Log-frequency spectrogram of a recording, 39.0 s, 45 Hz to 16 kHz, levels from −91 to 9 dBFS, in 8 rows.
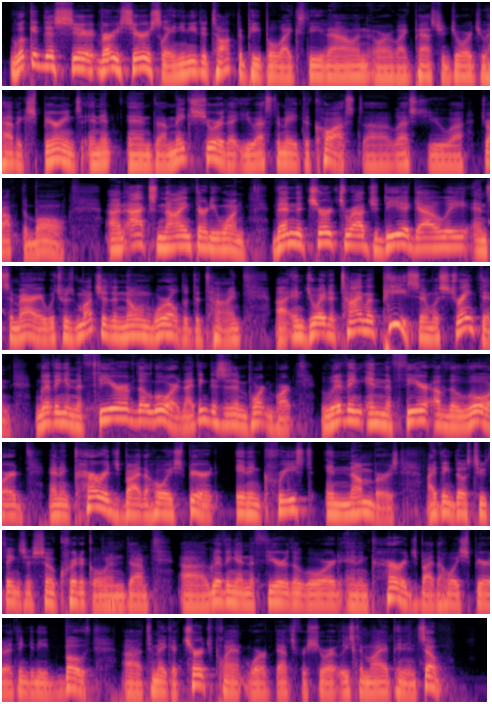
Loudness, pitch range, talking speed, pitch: -22 LUFS, 90-130 Hz, 225 wpm, 105 Hz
